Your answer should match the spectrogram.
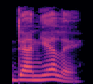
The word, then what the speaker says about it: Daniele: Daniele. He pronounced it carefully, all 3 syllables distinct.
